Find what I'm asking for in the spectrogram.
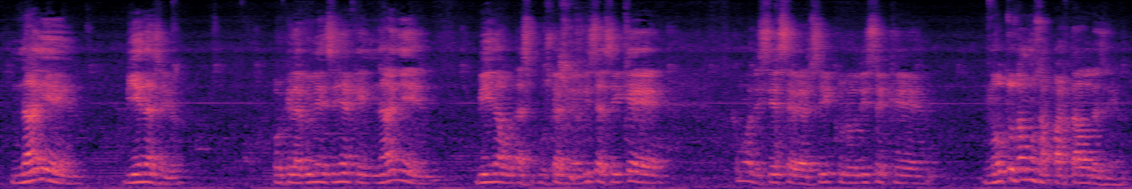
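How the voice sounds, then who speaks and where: A man's voice: on the high side, dark tone. A man leading an interactive Bible class, quizzing the group and tagging his points with "right?". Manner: asks the group questions, tags lines with "verdad?". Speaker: Bible study teacher. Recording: echoey room from far off, faint noise.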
